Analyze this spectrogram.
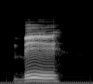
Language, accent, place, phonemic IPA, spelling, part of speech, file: French, France, Lyon, /be.e/, béer, verb, LL-Q150 (fra)-béer.wav
- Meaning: 1. to gape, yawn 2. to be wide open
